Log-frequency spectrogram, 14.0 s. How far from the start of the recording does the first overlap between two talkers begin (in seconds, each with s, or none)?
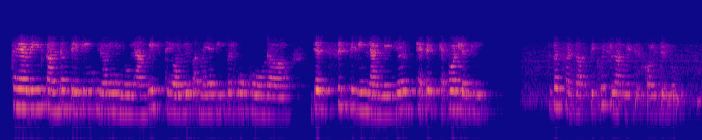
none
